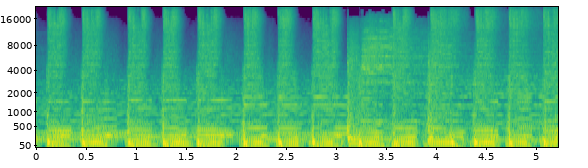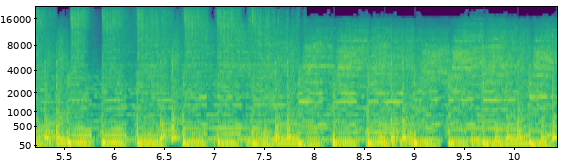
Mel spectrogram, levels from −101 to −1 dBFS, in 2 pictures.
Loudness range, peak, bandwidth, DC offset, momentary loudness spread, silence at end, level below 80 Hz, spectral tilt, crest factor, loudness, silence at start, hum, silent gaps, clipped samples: 1 LU; 0 dBFS; over 20 kHz; under 0.1%; 3 LU; 0 s; -18 dBFS; -4.5 dB/octave; 12 dB; -12 LUFS; 0 s; none; none; under 0.1%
